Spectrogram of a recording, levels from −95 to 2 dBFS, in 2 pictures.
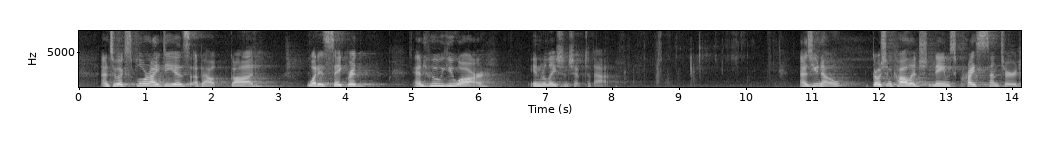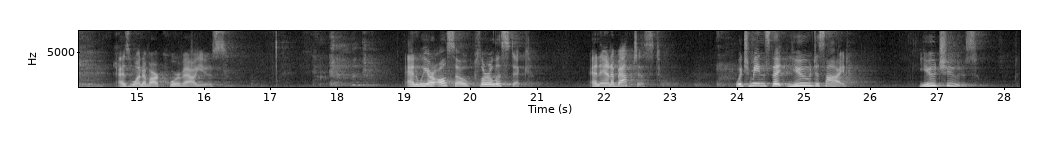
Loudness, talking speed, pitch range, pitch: -24 LUFS, 95 wpm, 205-260 Hz, 235 Hz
